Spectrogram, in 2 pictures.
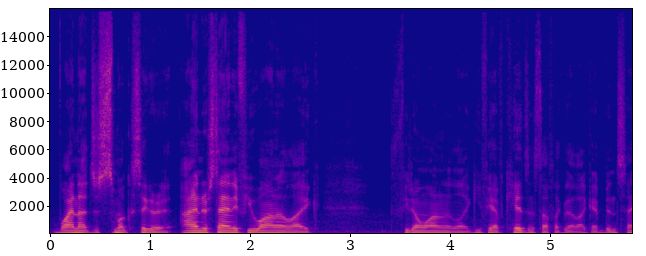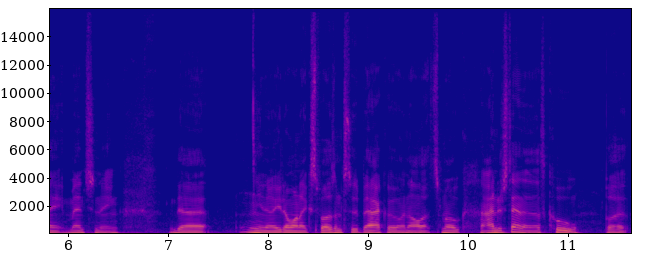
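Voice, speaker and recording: A man's voice: mid-range voice, smooth. A young man in a casual, profane, rambling rant, exasperated and full of fillers and restarts. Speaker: vlogger.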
